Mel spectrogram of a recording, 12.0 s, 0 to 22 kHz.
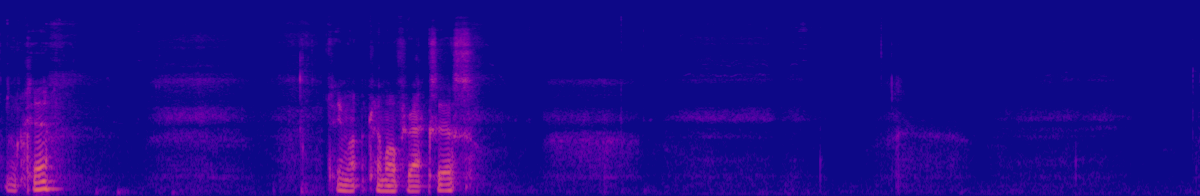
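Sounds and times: faint slow breathing: 0.5 - 3.3, 4.7 - 12.0.

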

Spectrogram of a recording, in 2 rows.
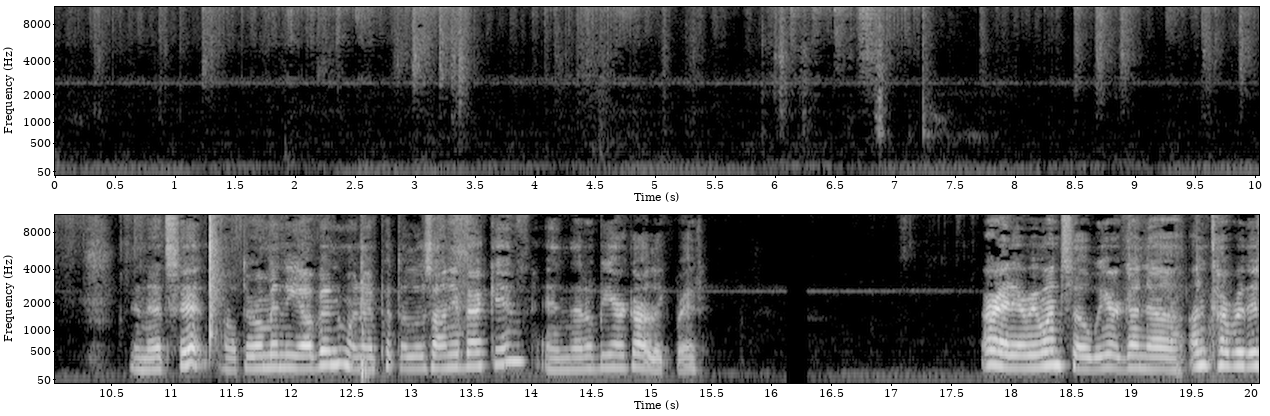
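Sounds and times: low steady hum: 0.0 - 20.0.

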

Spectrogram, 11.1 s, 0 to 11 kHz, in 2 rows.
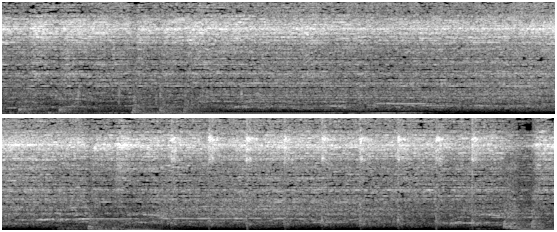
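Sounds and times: drum kit steady beat: 0.0 - 4.2, 6.0 - 11.0
live church praise music: 0.0 - 11.0.

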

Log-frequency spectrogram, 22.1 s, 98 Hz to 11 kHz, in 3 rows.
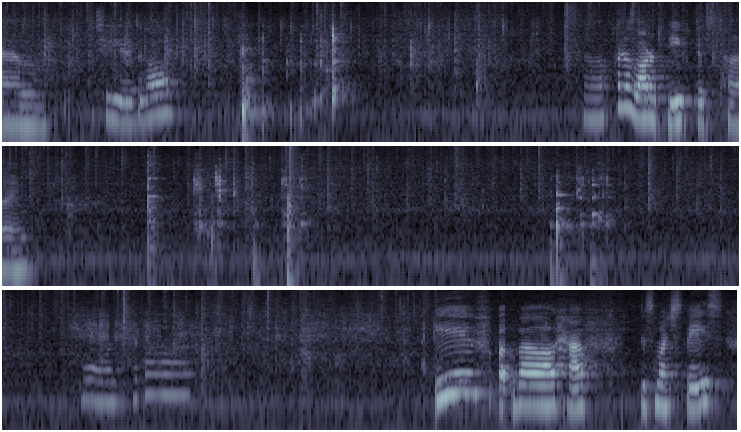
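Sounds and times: liquid slopping: 15.9 - 19.2.

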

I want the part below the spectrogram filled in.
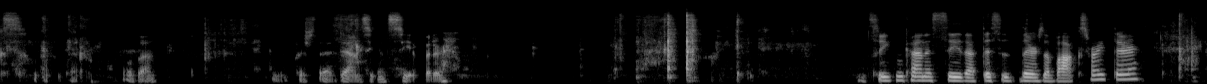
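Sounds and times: paper rustling: 0.2 - 3.8, 6.1 - 8.2.

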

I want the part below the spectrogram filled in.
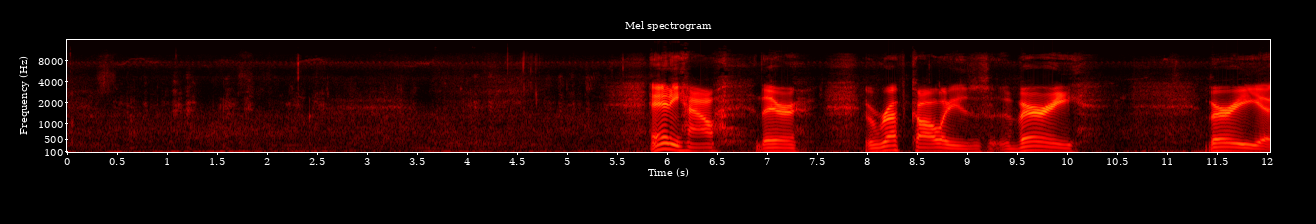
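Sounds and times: distant ducks quacking: 0.0 - 12.0.

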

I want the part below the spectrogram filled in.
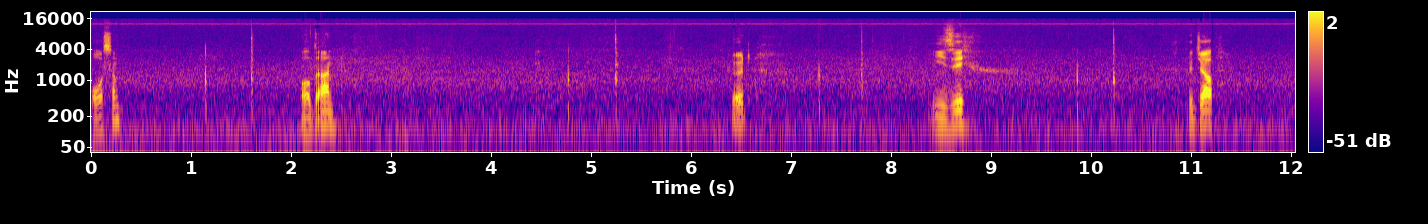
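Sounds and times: racket hitting tennis ball: 1.0 - 2.6, 4.0 - 10.9
tennis ball bouncing on court: 1.0 - 3.2, 3.8 - 10.9.

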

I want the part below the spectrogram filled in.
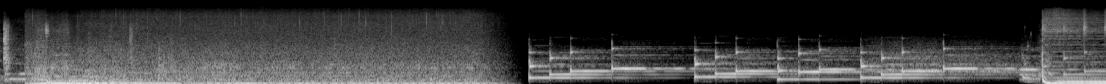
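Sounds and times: deep thunder rumble: 0.3 - 5.2
heavy rain: 0.3 - 5.2.

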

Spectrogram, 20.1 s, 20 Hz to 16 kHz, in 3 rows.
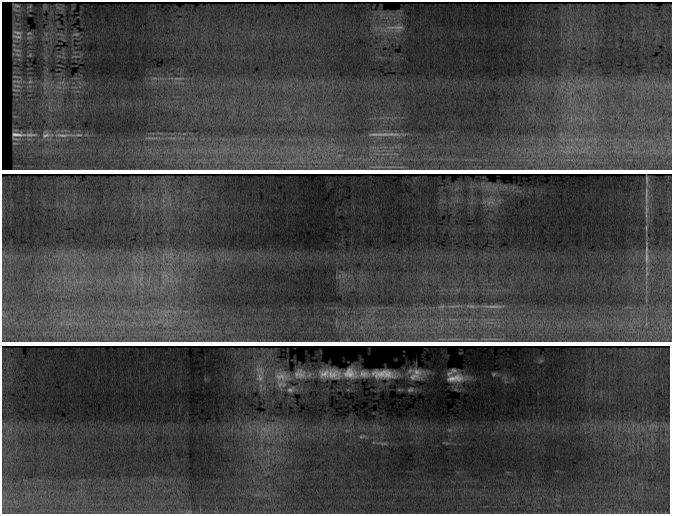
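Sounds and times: bus horn toot: 0.1 - 2.0, 3.6 - 4.2, 10.1 - 12.0
road noise: 0.1 - 20.0
bus engine running: 0.4 - 20.0.

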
